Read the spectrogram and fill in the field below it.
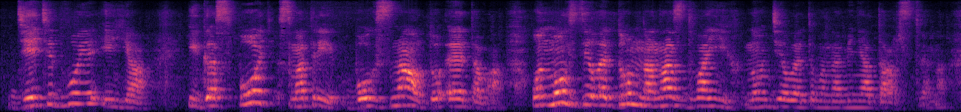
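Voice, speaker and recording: The speech unfolds at a very slow pace with lively intonation and big swings in loudness. Audible room echo hangs around the voice. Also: woman, fairly high pitch for a woman. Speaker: church member. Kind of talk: testimony. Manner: animated. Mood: earnest, emotional storytelling. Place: home room. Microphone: camera far.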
